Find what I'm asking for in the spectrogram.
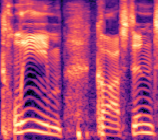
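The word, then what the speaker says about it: Klim Kostin: Yes, it is pronounced Kleem Costin, spelled K-L-I-M.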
